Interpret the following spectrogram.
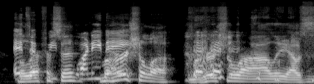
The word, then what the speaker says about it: Maleficent: I say Maleficent. No, you said it right. Maleficent.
